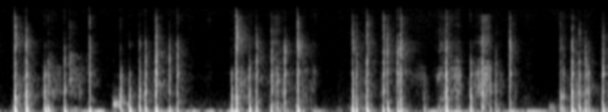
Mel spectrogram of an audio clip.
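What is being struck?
Flat round kraft cardboard piece tapped and scratched with fingernails.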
